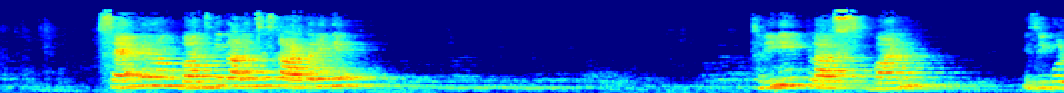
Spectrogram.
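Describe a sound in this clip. A woman speaks clearly and slowly, close by.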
